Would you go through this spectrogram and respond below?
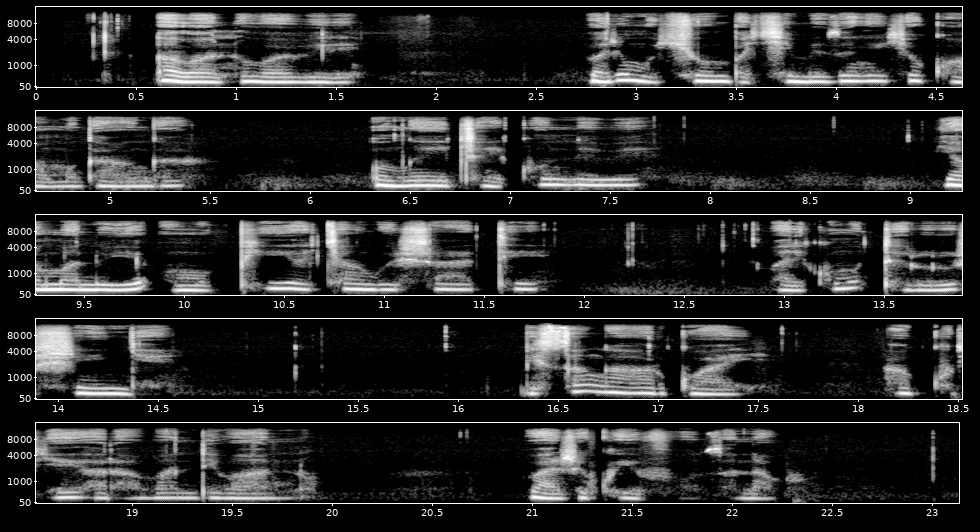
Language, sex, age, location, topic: Kinyarwanda, female, 18-24, Kigali, health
